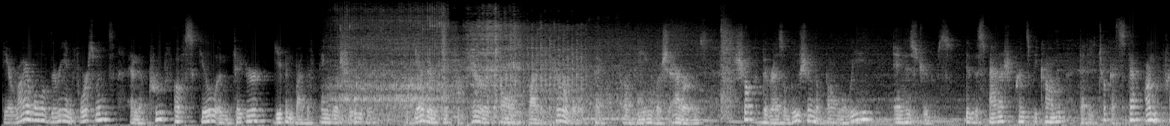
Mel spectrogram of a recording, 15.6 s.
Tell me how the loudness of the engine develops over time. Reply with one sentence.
The volume of the engine goes down.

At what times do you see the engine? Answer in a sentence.
You can hear the engine from 4.2 to 15.5 s.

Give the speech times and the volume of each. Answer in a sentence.
The speech can be heard from 0.1 to 15.5 s, at a steady volume.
